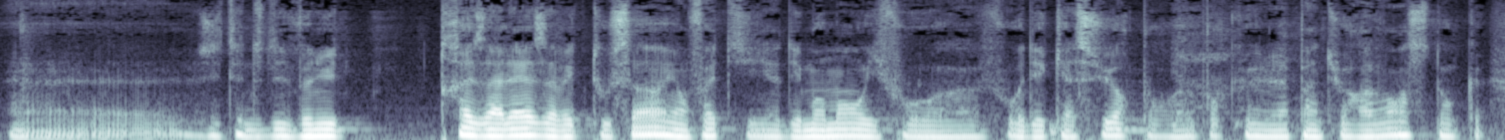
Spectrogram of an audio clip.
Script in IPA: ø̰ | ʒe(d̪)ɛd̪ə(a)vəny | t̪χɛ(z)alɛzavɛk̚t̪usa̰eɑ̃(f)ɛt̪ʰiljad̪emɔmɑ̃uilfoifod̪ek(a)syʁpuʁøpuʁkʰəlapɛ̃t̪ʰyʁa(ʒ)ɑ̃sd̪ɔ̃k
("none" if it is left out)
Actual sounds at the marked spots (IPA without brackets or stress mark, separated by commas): t̪, ə, z, f, a, v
